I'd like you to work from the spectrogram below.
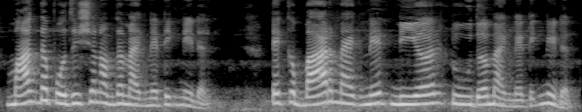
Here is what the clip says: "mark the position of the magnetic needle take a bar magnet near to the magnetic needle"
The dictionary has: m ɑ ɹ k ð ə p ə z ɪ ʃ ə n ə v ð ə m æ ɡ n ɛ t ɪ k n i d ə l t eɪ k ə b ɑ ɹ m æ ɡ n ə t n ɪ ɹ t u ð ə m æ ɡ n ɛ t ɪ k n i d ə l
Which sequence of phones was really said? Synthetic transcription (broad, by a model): m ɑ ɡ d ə p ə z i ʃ ə n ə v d ə m æ ɡ n ɛ t ɪ k n i d ə l t eɪ k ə b ɑ ɹ m æ ɡ n ə t n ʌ ɹ t u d ə m æ ɡ n ɛ t ɪ k n i d ə l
